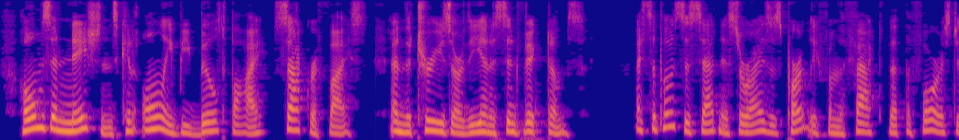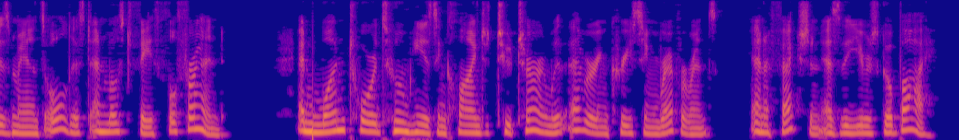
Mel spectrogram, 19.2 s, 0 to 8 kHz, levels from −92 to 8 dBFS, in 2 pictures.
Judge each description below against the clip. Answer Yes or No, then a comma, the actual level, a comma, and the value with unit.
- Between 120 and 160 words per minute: No, average, 175 wpm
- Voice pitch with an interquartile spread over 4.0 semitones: Yes, average, 4.4 semitones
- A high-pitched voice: No, medium, 175 Hz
